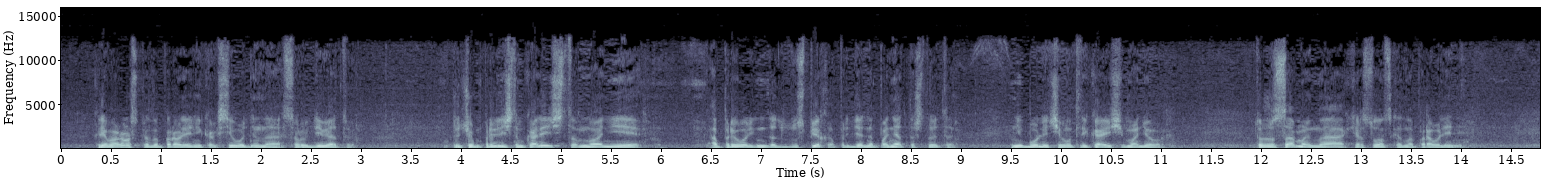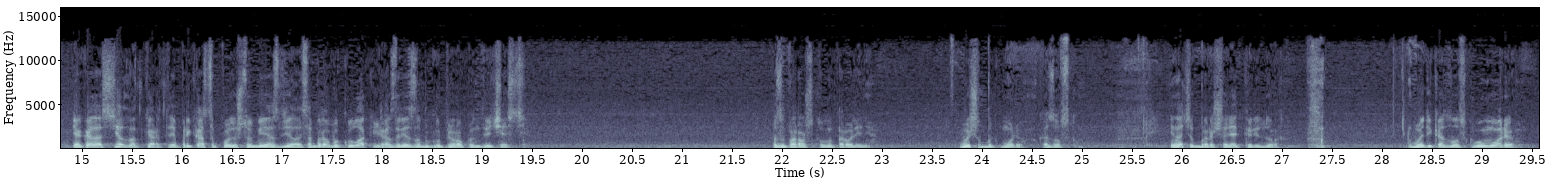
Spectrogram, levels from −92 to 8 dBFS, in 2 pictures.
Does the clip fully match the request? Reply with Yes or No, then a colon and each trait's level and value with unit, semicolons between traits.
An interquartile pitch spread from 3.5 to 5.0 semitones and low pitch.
Yes: average, 4.2 semitones; low, 105 Hz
